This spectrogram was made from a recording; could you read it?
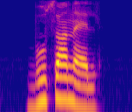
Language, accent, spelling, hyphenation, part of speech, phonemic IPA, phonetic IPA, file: Armenian, Eastern Armenian, բուսանել, բու‧սա‧նել, verb, /busɑˈnel/, [busɑnél], Hy-բուսանել.ogg
- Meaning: alternative form of բուսնել (busnel)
